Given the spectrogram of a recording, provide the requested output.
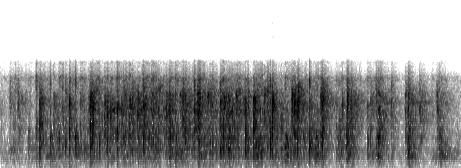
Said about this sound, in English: And, before we get started, let's give everyone a round of applause in terms of organizing this event today.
